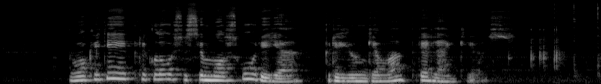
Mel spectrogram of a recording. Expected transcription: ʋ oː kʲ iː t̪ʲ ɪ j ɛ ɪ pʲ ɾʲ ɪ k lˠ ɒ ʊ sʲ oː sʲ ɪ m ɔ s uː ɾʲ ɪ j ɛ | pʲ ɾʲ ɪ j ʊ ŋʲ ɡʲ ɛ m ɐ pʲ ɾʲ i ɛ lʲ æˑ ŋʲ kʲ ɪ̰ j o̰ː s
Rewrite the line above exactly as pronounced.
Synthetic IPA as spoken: ʋ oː kʲ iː t̪ʲ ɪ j ɛ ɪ pʲ ɾʲ ɪ k lˠ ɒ ʊ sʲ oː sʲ ɪ m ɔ s uː ɾʲ ɪ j ɛ | pʲ ɾʲ ɪ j ʊ ŋʲ ɡʲ ɛ m ɐ pʲ ɾʲ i ɛ lʲ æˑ ŋʲ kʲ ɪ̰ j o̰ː s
